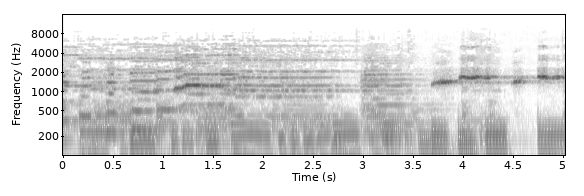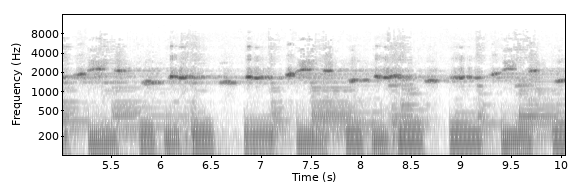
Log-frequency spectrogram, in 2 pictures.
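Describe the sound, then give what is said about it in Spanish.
A bright whistled melody carries the theme tune of a 1981 Antonio Mercero TV series over a full, rhythmic band accompaniment, loud, after a brief instrumental opening, with the whistling continuing steadily to the end. “esta levanta un poquito más el ánimo porque hay sol, destaca el azul del mar Mediterráneo, chicos con bici, silbidos, año 81, Antonio Mercero.”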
